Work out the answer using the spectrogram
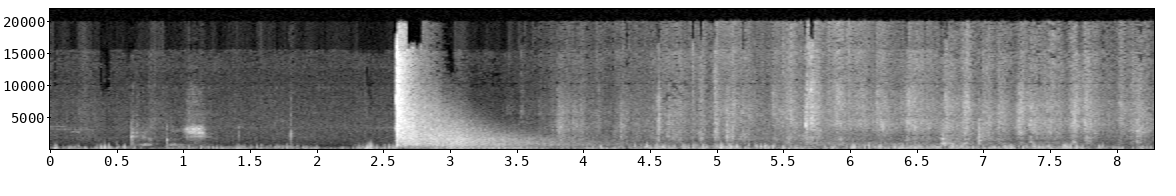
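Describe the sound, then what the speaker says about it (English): A single loud hunting-rifle shot cracks out during a hunt, followed by a long decaying echo rolling across open terrain, with hushed voices and rustling around it. "okay, I'm gonna shoot."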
